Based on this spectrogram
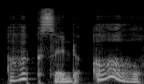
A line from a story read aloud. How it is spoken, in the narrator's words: kept muttering to himself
